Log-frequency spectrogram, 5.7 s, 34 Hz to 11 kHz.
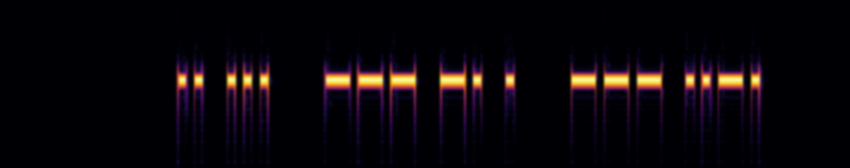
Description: Morse code, heard as a keyed tone, about 22 wpm, 700 Hz. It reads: IS ONE OF
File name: practice / 22wpm / Build A Phrase - 5-Word Phrases - 22wpm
